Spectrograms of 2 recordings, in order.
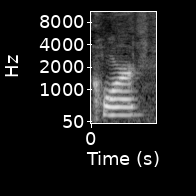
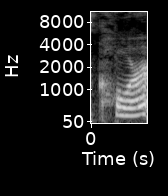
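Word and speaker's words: Koi: up was this core I believe it's pronounced core water color set I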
